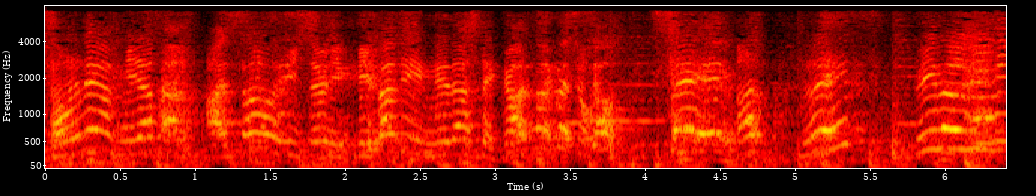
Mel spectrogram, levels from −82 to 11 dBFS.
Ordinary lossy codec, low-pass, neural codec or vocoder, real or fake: MP3, 32 kbps; 7.2 kHz; codec, 16 kHz in and 24 kHz out, 1 kbps, XY-Tokenizer; fake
